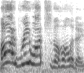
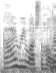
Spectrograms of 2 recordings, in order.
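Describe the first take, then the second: First: It is said loudly, almost yelled. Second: It is said at a normal, quieter volume.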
